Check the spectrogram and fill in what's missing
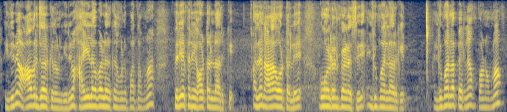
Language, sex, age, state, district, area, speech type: Tamil, male, 18-30, Tamil Nadu, Namakkal, rural, spontaneous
